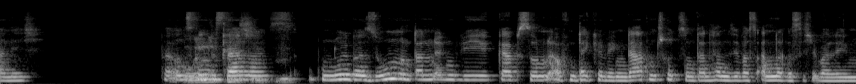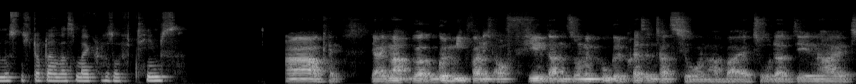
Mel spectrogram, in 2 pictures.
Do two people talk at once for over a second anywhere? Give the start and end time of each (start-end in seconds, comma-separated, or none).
1.8-3.0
